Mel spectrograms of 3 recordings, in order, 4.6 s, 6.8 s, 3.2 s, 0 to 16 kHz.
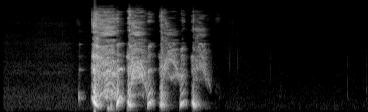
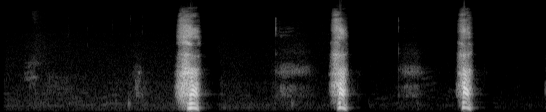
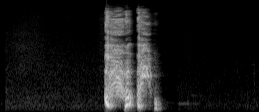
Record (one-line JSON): {"three_cough_length": "4.6 s", "three_cough_amplitude": 32767, "three_cough_signal_mean_std_ratio": 0.32, "exhalation_length": "6.8 s", "exhalation_amplitude": 31849, "exhalation_signal_mean_std_ratio": 0.2, "cough_length": "3.2 s", "cough_amplitude": 28786, "cough_signal_mean_std_ratio": 0.3, "survey_phase": "beta (2021-08-13 to 2022-03-07)", "age": "45-64", "gender": "Male", "wearing_mask": "No", "symptom_cough_any": true, "smoker_status": "Never smoked", "respiratory_condition_asthma": false, "respiratory_condition_other": false, "recruitment_source": "REACT", "submission_delay": "1 day", "covid_test_result": "Negative", "covid_test_method": "RT-qPCR", "influenza_a_test_result": "Negative", "influenza_b_test_result": "Negative"}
